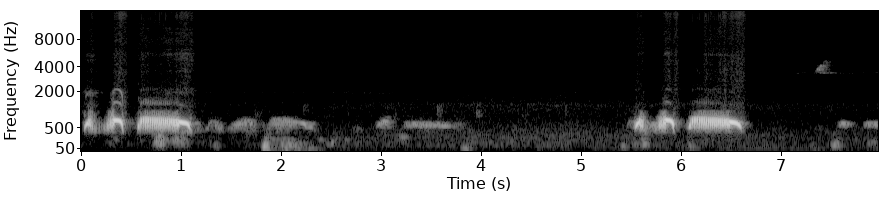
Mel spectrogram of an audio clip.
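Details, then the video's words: Spotted dove, Đồng Nai, cooing thúc gù style to provoke and train decoys; two loud phrases of double clipped notes and long purring coo, separated by soft coos and low thumping noises. "tiếng cu thúc gù hay"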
